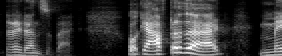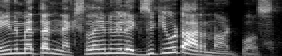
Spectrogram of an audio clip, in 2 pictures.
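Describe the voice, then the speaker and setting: Recorded with clean studio sound and no echo, a programming teacher with an Indian Telugu accent lectures live in a high, sharp-toned voice. He keeps repeating phrases and constantly fires questions at his audience.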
